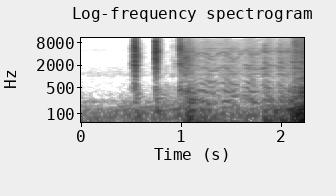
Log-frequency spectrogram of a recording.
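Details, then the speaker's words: 5th-gen Camaro V8 with long-tube headers, hot restart after a 40-minute drive following a heat-soaked starter fix with a new starter setup: two quick clicks, short crank, prompt catch and steady idle; clean healthy hot start. "start it up just like it did before starts up easy i think we got a winner"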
